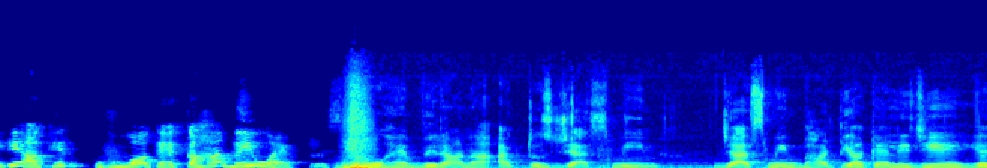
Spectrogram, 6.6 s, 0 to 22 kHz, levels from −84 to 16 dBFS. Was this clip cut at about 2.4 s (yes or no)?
yes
